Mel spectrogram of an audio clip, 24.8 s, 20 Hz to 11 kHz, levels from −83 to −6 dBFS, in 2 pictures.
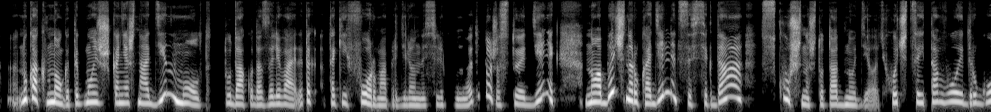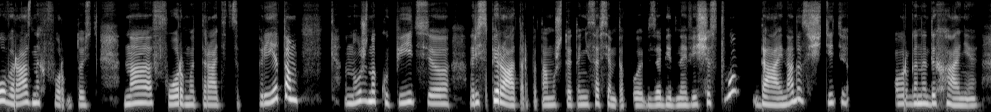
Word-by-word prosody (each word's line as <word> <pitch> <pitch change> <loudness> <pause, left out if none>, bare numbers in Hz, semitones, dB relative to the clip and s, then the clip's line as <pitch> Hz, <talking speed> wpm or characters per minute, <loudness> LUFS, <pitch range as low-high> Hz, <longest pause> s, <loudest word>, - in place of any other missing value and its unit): Э, - - -11
ну, 280 +4 +7
как 295 -8 +5
много, 205 -7 +6
ты 195 +4 -3
можешь, 225 +2 +3
конечно, 210 -1 +1
1 195 - +2
mold 175 -7 +1
туда, 185 -4 0
куда 170 -2 -4
заливает, 180 -1 -1
это, 215 +7 -1
так - - -18
такие 200 0 -3
формы 180 -8 +2
определённые 160 0 -5
силиконовые, 165 +1 -6
это 380 - -16
тоже 335 - -1
стоит 170 -2 -2
денег. 275 - +1 0.3
Но 230 +3 +6
обычно 290 - +8
рукодельнице 230 - +1
всегда 235 - +1 0.2
скучно 255 - +2
что-то 170 +1 -3
1 165 -1 -1
делать, 150 - -11
хочется 220 +1 +1
и 215 - +1
того, 235 +1 0
и 225 - +2
другого, 205 +2 0
разных 215 +2 -1
форм, 155 -5 -10
то 165 - -7
есть 160 -1 -10 0.3
на 205 +3 +1
формы 180 -2 -2
тратиться. 165 -1 -7 0.2
При 200 +2 -3
этом 305 0 +3 0.5
нужно 245 +5 0
купить, 210 +2 -5
э, 190 -1 -2 0.2
респиратор, 190 - +2
потому 160 +1 -7
что 170 - -6
это 170 +1 -9
не 175 0 -5
совсем 175 -3 -4
такое 155 +2 -7
безобидное 160 0 -4
вещество, 215 - -1 0.3
да, 170 -4 +1
и - - -3
надо 240 - -1
защитить 220 -2 -5 0.6
органы 195 +1 -2
дыхания. 160 -5 -2
190 Hz, 150 wpm, -24 LUFS, 165-225 Hz, 0.6 s, обычно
